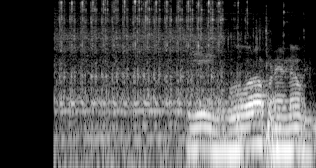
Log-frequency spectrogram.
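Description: A sewing machine stitches blouse fabric close by. It starts after a short silence as a rapid mechanical chatter, then grows fuller and louder with a humming motor tone.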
